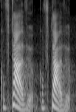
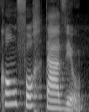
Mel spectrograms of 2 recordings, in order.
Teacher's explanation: you hear clearly all the vowels in Brazilian Portuguese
